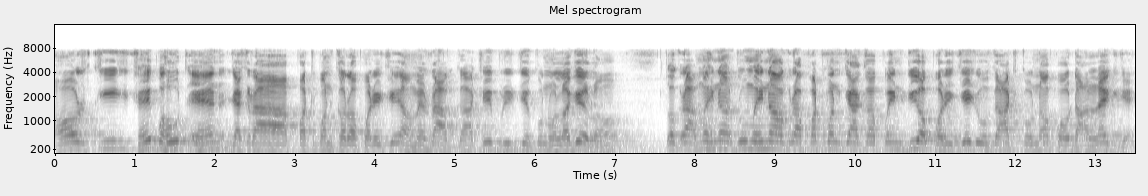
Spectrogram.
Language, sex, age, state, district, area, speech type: Maithili, male, 45-60, Bihar, Darbhanga, rural, spontaneous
